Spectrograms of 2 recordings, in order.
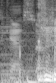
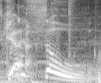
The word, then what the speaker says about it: Caso: that how it's pronounced? Caso. Yeah, it's Caso. Nah, Hey, it's Caso.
